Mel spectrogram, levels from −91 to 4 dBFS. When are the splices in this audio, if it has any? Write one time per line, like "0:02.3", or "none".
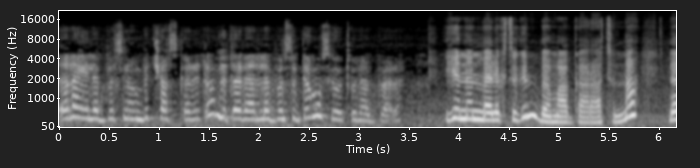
0:03.7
